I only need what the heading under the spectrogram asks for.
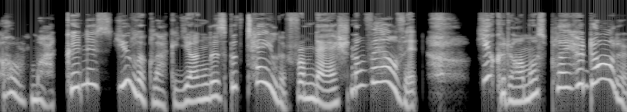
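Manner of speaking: put-on swooping Southern accent. Speaker retells their mother's words to them as a small child: Southern accent. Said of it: "in her Southern accent".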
